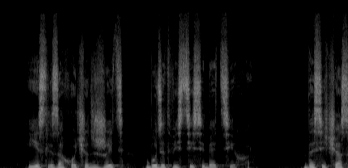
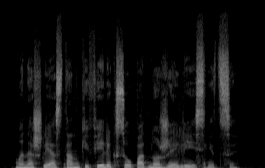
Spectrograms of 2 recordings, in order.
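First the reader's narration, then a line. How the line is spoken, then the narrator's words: Muffled hollow voice. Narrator (Russian): глухим голосом рассказывал Ива, правая рука Яноша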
